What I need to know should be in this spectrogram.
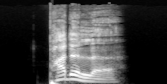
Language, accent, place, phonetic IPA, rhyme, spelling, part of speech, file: German, Germany, Berlin, [ˈpadələ], -adələ, paddele, verb, De-paddele.ogg
- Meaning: inflection of paddeln: 1. first-person singular present 2. first/third-person singular subjunctive I 3. singular imperative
